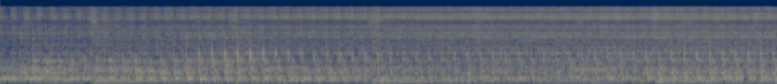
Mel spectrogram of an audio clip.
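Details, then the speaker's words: Lathe turning a seven-colour epoxy resin shaving brush handle blank: fast, uneven chatter at about three beats per second as the tool catches the high spot each turn; blank slightly out of round. "So as you can hear there, it's a little, the blank's just a little bit out of round. That's all right, it'll be round by the time we're finished."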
